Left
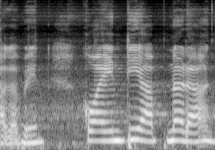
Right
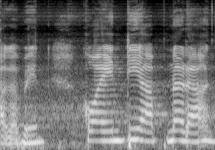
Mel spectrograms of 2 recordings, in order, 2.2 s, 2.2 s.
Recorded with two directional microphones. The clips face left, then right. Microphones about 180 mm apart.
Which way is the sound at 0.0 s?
50° left (ahead or behind).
